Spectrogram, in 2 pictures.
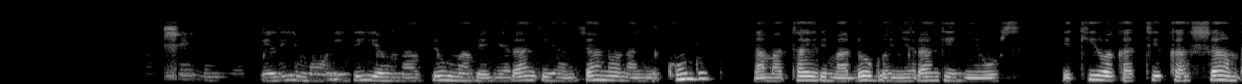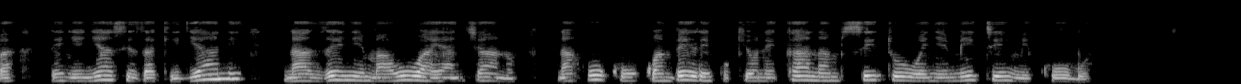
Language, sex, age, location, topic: Swahili, female, 36-49, Dar es Salaam, agriculture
